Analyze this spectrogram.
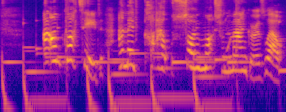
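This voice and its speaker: A woman talks with a British accent while music plays in the background. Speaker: anime figure collector and cosplayer. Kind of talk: casual unboxing review to camera.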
